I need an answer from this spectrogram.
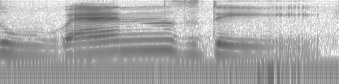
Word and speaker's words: Wednesday: सो it becomes वेंसडे, WENSDAY. Okay, वेंसडे would be the correct pronunciation of the third day ऑफ the week which is वेंसडे.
